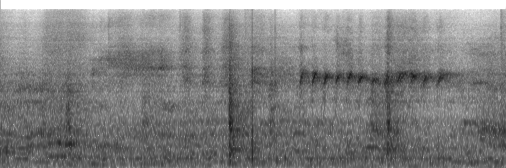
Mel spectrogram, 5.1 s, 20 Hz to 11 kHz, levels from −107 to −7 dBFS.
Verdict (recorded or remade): remade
